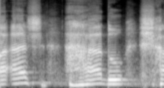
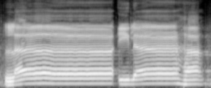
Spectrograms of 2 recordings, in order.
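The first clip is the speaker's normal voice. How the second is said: slow Quranic recitation; 3 semitones higher, much slower than usual. Shown as a demonstration.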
